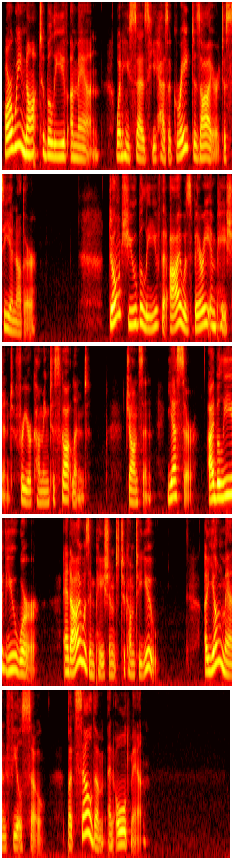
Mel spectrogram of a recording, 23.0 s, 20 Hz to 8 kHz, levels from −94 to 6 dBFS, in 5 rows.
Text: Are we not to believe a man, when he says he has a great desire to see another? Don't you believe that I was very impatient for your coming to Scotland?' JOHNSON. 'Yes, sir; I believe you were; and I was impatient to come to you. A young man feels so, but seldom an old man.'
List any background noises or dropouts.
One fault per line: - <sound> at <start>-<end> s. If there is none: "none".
none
